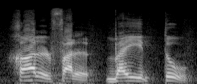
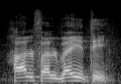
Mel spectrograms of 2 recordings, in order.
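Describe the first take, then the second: First: The last word ends with a 'u' vowel. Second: The last word ends with an 'i' vowel. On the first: The speaker calls it wrong. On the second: The speaker calls it right.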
